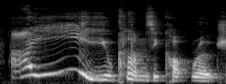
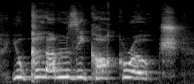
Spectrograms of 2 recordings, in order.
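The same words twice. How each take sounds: First: High yelp dropping into a loud scolding; angry shout. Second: High, loud, slow screech; furious lizard. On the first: Rooster has coffee spilled on him, angry shout. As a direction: cry out, then scold loudly. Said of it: "he shouted". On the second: Lizard scolds Martina for spilling, furious screech. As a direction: screech each word in outrage. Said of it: "hissed Don Lagarto". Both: A narrator's reading.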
